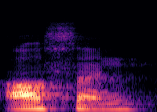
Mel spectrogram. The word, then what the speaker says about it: Allosun: Oh, Allosun. I guess the O is silent.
